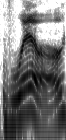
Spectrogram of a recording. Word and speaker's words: RARE: So, regarding RARE, now there is a French way of saying it, which I cannot roll my R's, so I'm not going to try. So how do you say it? I say rare. I can't say the French version either. Okay. Because I'm Latin, but rare. Okay, Yeah. so there you go. I'll say rare.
